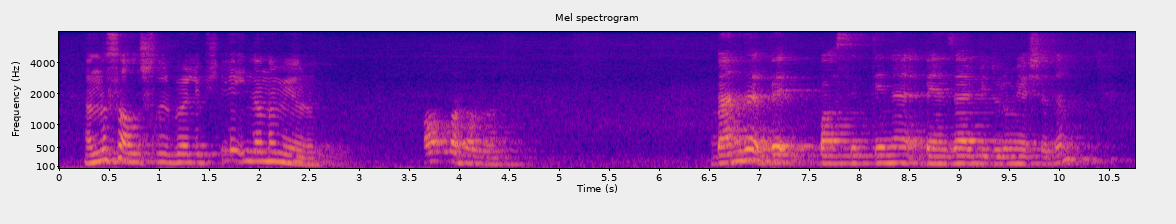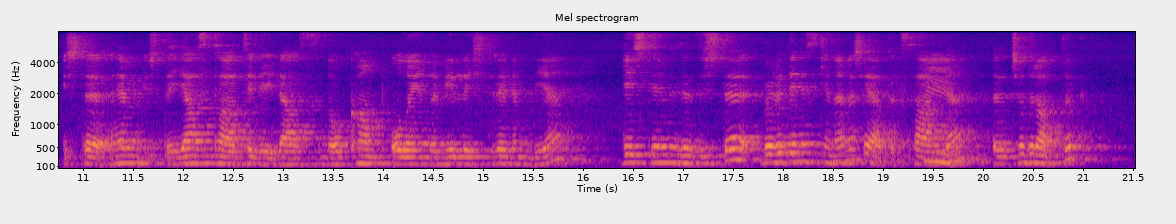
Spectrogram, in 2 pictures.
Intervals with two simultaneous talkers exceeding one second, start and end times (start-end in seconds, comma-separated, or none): none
